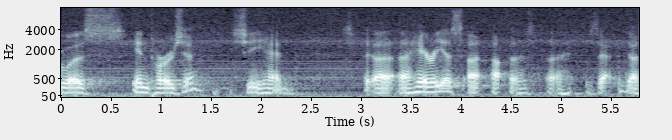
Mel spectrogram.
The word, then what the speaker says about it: Ahasuerus: She had Ahasuerus. Did I say it right? Say it again. Ahasuerus, thank you.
